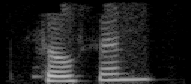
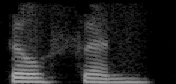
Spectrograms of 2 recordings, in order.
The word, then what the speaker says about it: Philson: Philson. – Philson? – Like Philip? Yeah, Philson.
